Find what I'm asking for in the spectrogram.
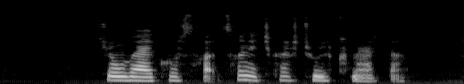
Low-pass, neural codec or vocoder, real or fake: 10.8 kHz; none; real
